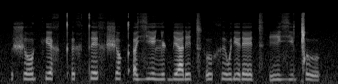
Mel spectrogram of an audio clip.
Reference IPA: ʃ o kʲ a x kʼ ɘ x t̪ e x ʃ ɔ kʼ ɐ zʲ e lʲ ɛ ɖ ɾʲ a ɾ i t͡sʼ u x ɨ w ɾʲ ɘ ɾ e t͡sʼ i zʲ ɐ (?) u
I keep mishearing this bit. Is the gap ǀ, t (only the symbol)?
ǀ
